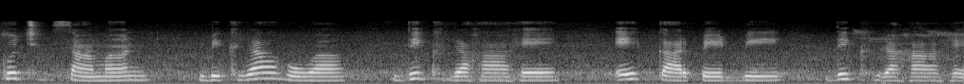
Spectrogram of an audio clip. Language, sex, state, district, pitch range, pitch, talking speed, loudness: Hindi, female, Madhya Pradesh, Dhar, 180-220 Hz, 190 Hz, 80 wpm, -15 LUFS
